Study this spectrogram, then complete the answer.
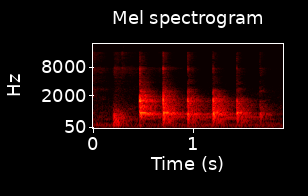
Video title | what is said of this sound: Testing various blunt objects! | you also got the blunt force trauma of solid hardwood. Listen to this. Hurts my knuckles just tapping it. This by no means is a dead piece of wood.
